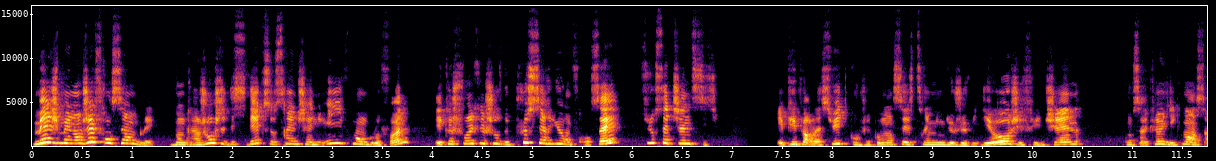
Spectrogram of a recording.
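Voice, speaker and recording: A woman speaks at a very fast pace in a high voice that moves through very wide pitch swings. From Réunion. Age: 30s. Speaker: YouTuber. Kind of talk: vlog Q&A. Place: home room. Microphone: headset.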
